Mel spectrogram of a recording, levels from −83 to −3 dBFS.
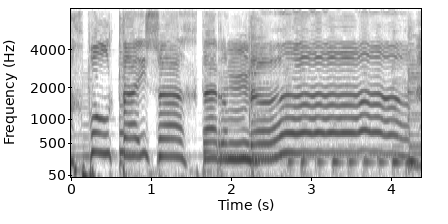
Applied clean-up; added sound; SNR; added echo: none; none; none; none.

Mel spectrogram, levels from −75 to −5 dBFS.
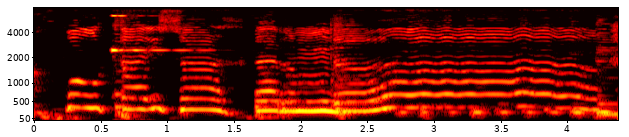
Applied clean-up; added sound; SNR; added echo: classical method WPE with log-MMSE.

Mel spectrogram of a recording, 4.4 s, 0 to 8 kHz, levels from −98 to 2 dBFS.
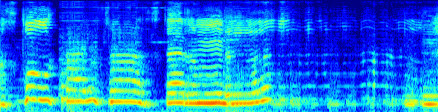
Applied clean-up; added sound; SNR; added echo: neural separator model SepFormer DNS4.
